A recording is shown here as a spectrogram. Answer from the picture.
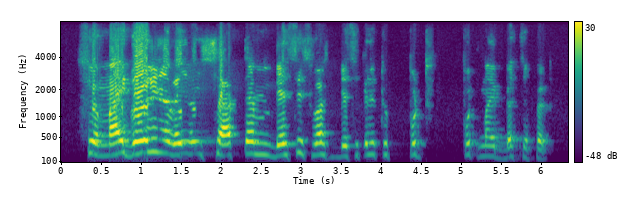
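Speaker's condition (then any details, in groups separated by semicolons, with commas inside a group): Cerebral palsy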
